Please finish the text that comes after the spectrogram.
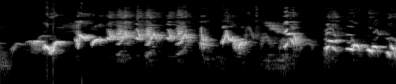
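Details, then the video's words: Greater green leafbird delivering kretekan song for training caged birds: a continuous, energetic flow of rapid chattering and whistled notes in short bursts, with sweet, warbling phrases near the end. "SUARA KRETEKAN DAHSYAT CUCAK IJO"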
